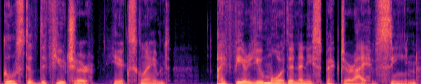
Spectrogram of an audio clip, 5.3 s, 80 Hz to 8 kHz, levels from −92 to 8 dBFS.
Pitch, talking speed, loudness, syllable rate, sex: 95 Hz, 180 wpm, -17 LUFS, 4.9 syllables/s, male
